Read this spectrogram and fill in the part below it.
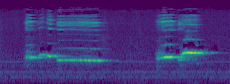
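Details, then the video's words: Timneh parrot, a small pet bird kept indoors and known for talking, giving two clear whistled phrases: the first steps down from a higher note to a lower held tone, and the second rises after a short pause. "The Talking Timneh"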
